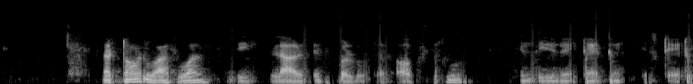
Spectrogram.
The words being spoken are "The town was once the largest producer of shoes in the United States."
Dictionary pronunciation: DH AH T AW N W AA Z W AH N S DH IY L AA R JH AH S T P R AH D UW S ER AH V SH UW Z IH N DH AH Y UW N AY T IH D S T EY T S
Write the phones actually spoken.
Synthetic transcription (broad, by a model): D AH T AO N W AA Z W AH N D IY L AA R JH AH S T P R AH D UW S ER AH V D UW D IH N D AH Y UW N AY T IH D S T EY T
